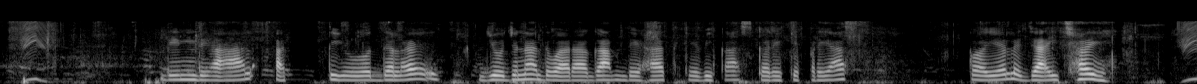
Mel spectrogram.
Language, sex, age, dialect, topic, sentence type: Magahi, female, 36-40, Western, banking, statement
